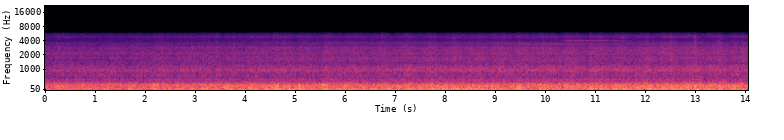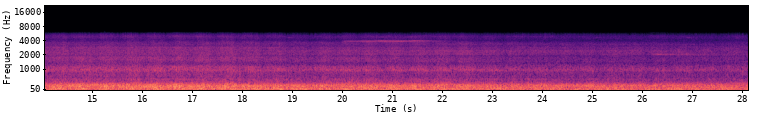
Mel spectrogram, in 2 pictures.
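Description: Freight train of autorack cars rolling past at steady speed: a continuous low rumble of steel wheels on the rails. Faint, short, high whines sound over it about ten and about twenty seconds in.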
